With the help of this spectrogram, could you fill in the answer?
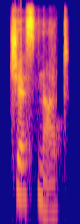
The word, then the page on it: chestnut: Indian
